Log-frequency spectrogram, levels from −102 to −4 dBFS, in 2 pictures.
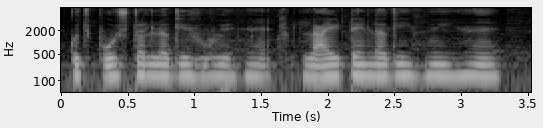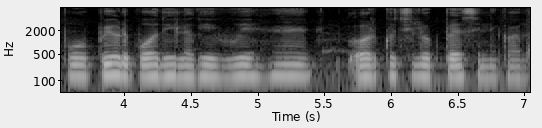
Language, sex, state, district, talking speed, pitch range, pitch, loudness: Hindi, male, Chhattisgarh, Rajnandgaon, 180 wpm, 130-135 Hz, 130 Hz, -41 LUFS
